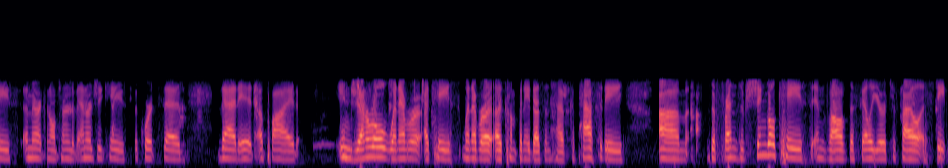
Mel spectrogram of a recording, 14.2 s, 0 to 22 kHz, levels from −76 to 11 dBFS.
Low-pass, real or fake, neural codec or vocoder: 3.6 kHz; real; none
